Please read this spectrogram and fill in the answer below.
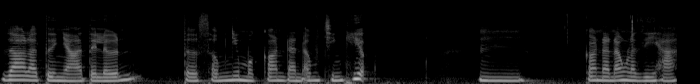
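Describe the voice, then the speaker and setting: A dark, mellow tone at a fairly slow pace, with fairly even intonation and long, frequent pauses. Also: woman, fairly low pitch for a woman. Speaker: podcast host. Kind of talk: casual monologue.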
